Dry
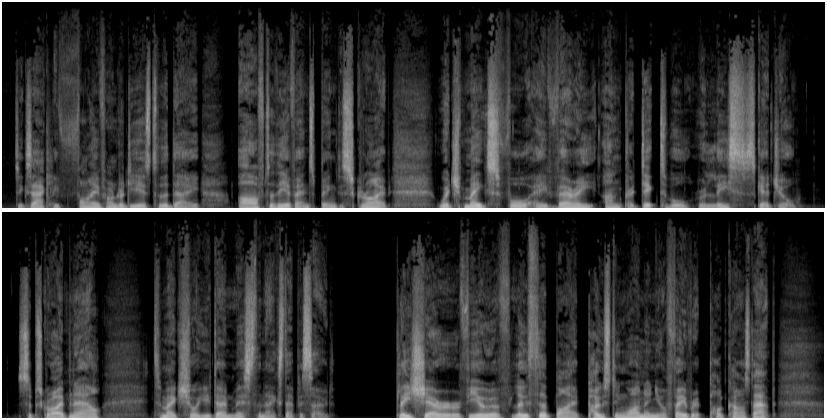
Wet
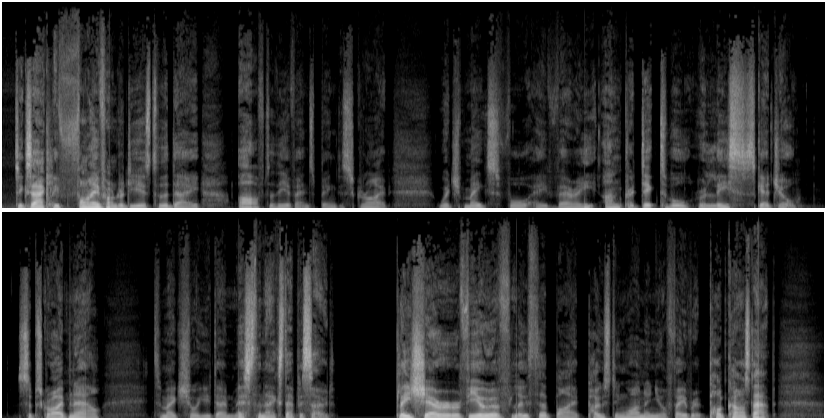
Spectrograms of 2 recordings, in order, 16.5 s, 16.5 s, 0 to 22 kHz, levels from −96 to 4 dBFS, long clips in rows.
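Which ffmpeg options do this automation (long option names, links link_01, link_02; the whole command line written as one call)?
ffmpeg -i in.wav -af "asetnsamples=nb_out_samples=441:pad=0,asendcmd='1.07 volume volume -1.5dB;2.49 volume volume -11.5dB;5.82 volume volume -1dB;9.06 volume volume -7.5dB;10.59 volume volume 4dB;13.37 volume volume -6.5dB;15.19 volume volume 5.5dB;15.79 volume volume -4dB',volume=10dB" out.wav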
